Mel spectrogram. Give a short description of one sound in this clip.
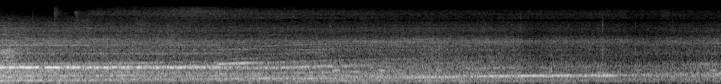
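A train's motor whines as it rolls in.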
